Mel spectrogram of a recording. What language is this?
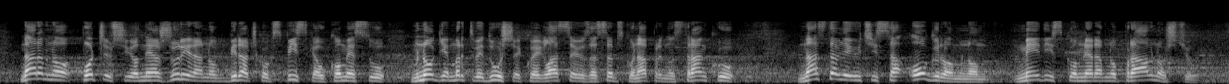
Serbian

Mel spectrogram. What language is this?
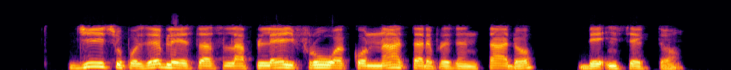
Esperanto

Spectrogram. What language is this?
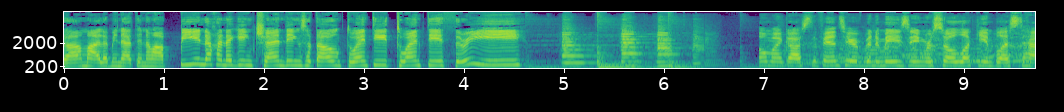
Filipino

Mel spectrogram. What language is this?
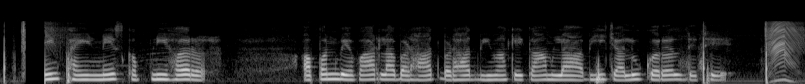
Chhattisgarhi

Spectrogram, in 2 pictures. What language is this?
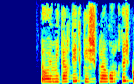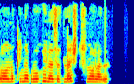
Uzbek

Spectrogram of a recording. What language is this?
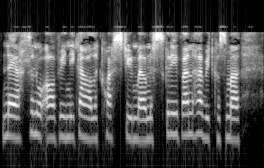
Welsh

